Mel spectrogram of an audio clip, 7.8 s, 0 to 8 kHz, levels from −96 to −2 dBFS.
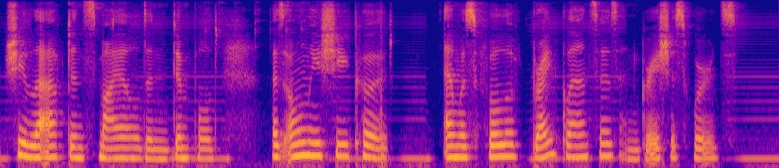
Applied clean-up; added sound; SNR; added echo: neural mask model RNNoise.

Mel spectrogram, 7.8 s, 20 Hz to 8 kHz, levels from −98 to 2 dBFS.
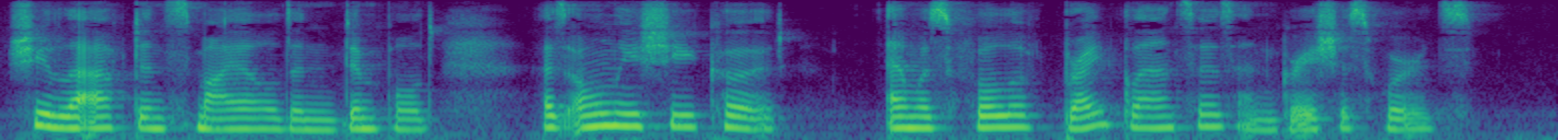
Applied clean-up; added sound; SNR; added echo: none; none; none; none.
